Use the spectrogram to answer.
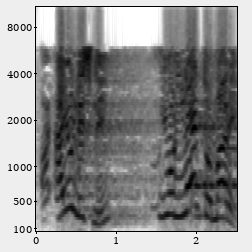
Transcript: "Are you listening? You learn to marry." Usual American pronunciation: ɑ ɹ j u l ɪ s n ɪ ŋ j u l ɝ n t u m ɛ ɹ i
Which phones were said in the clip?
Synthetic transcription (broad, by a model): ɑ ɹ j u l ɪ s n ɪ ŋ j u l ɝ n t u m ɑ ɹ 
